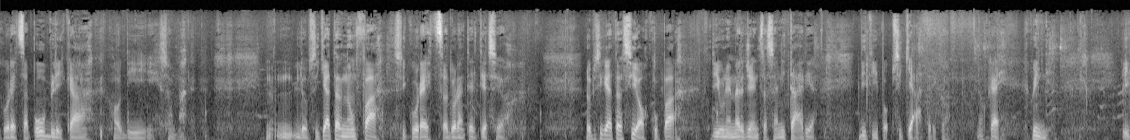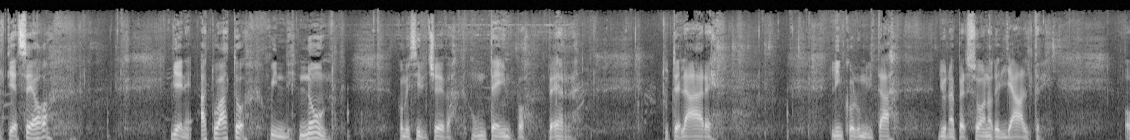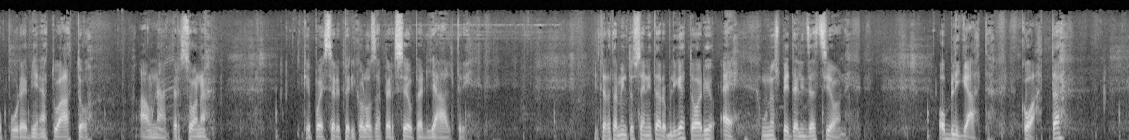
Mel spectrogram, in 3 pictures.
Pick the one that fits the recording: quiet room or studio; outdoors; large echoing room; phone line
outdoors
